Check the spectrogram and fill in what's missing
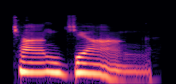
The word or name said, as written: Changjiang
